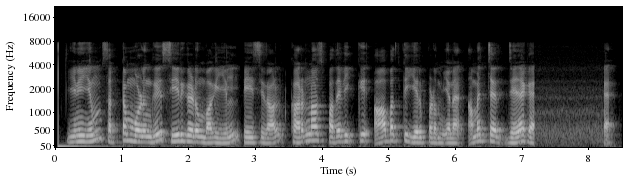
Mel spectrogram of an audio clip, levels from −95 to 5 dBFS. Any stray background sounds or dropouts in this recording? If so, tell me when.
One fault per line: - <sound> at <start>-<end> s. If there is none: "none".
none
